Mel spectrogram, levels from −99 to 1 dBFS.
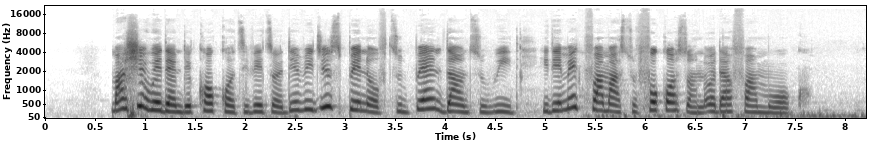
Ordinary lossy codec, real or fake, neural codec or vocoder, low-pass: MP3, 96 kbps; fake; vocoder, 44.1 kHz, 128 mel bands every 256 samples, BigVGAN v2; 19.8 kHz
